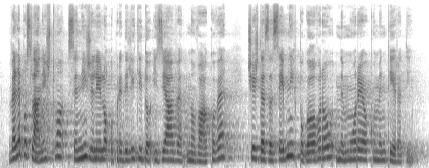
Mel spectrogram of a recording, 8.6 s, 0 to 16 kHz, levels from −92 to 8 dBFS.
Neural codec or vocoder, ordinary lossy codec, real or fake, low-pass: vocoder, 44.1 kHz, 128 mel bands, Pupu-Vocoder; none; fake; 14.4 kHz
